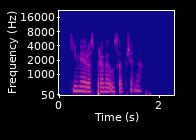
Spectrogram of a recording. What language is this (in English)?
Czech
